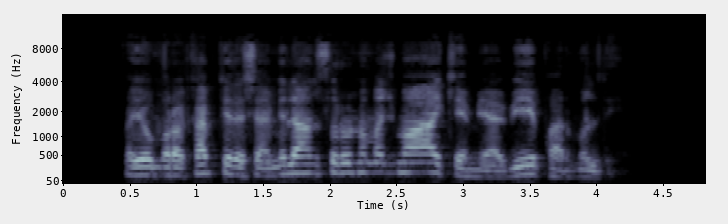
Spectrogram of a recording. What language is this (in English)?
Pashto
